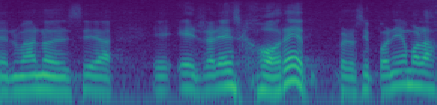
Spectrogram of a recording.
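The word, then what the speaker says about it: חורב: en los textos como Horeb. En realidad, bueno, la fonética En es hebreo se escribe cultural. Joreb, y con una J raspada, ¿sí? Así, Joreb. Joreb.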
